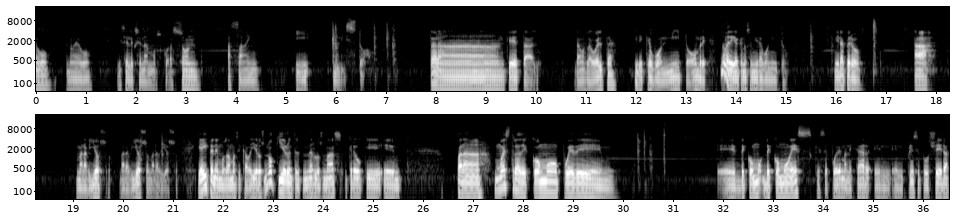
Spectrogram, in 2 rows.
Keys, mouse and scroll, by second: 0.0 click, 1.3 click, 2.1 click, 3.6 click, 4.8-5.1 scroll down 1, 5.9 Tab, 6.9 shift+z, 7.5-7.9 scroll down 2, 8.9-9.6 scroll up 4, 9.9 scroll down 1, 10.6-12.1 middle drag, 12.2-15.1 middle drag, 15.5 shift+middle click, 16.1 shift+scroll down 2, 16.5-17.5 middle drag, 17.6-18.1 scroll up 2, 18.8 scroll down 1, 19.4 scroll down 1, 20.4 scroll down 1, 20.9 shift+middle click, 21.5 shift+scroll up 1, 22.3-22.7 scroll up 2, 23.5 scroll down 2, 24.5-25.3 scroll down 3, 26.8 right click, 27.7 right click, 30.3 shift+z, 31.2 right click, 33.6 click.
